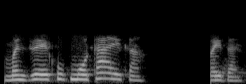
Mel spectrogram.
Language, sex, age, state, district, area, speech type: Marathi, female, 18-30, Maharashtra, Gondia, rural, conversation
